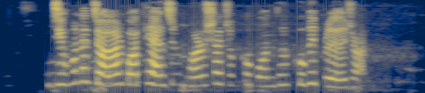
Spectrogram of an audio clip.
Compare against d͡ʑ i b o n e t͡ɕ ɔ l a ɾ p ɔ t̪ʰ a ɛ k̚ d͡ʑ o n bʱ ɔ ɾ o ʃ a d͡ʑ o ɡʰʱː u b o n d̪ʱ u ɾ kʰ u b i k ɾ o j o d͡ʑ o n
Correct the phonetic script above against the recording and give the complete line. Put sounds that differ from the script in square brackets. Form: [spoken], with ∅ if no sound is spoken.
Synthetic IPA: d͡ʑ i b o n e t͡ɕ ɔ l a ɾ p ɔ t̪ʰ [e] ɛ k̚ d͡ʑ o n bʱ ɔ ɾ o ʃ a d͡ʑ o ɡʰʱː [o] b o n d̪ʱ u ɾ kʰ u b i [p] ɾ o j o d͡ʑ o n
